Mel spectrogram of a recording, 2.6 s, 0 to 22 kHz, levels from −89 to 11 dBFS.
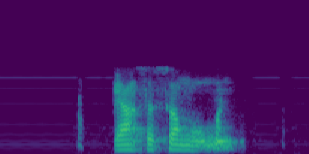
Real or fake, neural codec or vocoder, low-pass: fake; vocoder, 22.05 kHz, 80 mel bands, HiFi-GAN; 3.6 kHz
